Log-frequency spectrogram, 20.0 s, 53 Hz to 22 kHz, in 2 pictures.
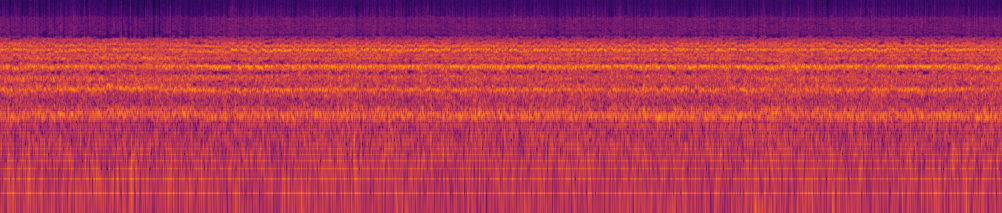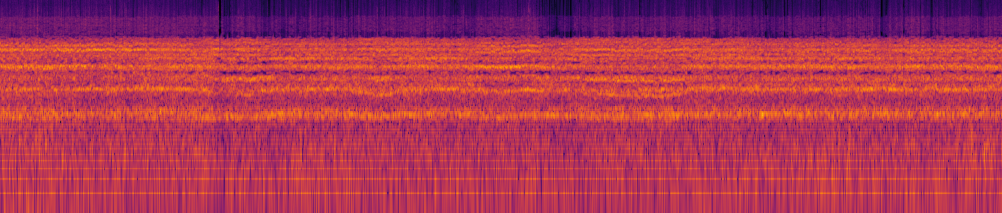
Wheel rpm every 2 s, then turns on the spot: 230, 210, 210, 210, 210, 220, 220, 220, 220, 230.
none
